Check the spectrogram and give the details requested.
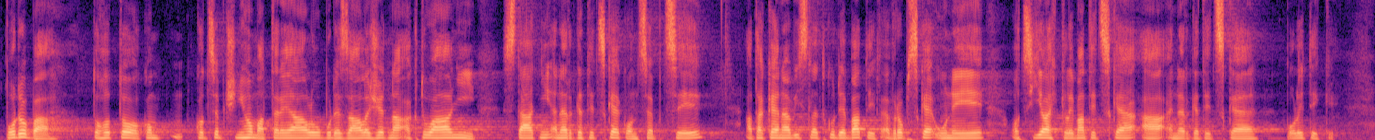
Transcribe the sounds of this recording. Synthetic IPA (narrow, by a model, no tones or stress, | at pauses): po̞do̞bat̪o̞ɦo̞t̪o̞ko̞nt͡sɛpt͡ʃɲiːɦo̞mat̪ɛɾɪjaːlubudɛzaːlɛʒɛt̪naʔakt̪uaːlɲiː | st̪aːt̪ɲiːʔɛnɛɾɡɛt̪ɪt͡skɛːko̞nt͡sɛpt͡sɪ | ʔat̪akɛːnaviːslɛt̪kudɛbat̪ɪfʔɛ̰vɾo̞pskɛːʔunɪjɪʔo̞t͡siːlɛxklɪmat̪ɪt͡skɛːʔaʔɛ̰nɛɾɡɛt̪ɪt͡skɛːpo̞lɪt̪ɪkɪ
